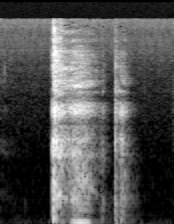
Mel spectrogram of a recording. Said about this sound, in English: Sorry, there's a uh, still getting over this cold, so every once in a while I'm going to be hopping off the microphone to cough a little bit.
